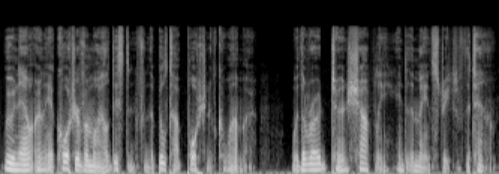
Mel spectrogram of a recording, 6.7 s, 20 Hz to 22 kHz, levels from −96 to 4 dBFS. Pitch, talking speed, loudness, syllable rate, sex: 125 Hz, 260 wpm, -21 LUFS, 6.4 syllables/s, male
